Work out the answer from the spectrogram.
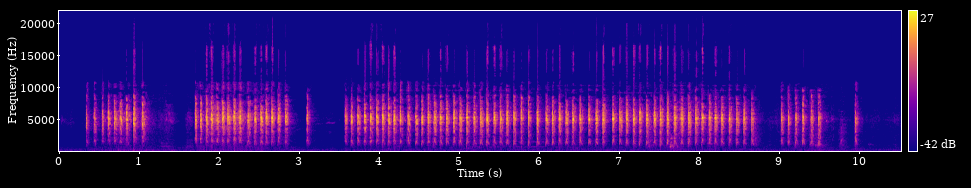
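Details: A Eurasian tree sparrow in a fight gives long, dense, buzzy chattering, with chirps run together into continuous bursts lasting several seconds and a few short breaks between them.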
